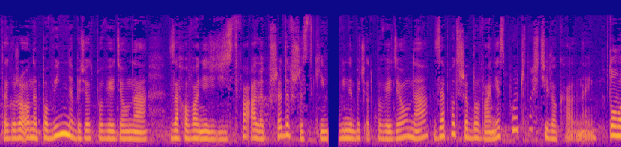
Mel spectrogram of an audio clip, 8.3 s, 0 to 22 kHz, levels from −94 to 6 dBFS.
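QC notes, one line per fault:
4.37–4.53 s, playback stall: sound halts mid-flow for 140 ms, unlike a dropout, likely from the player starving for data.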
